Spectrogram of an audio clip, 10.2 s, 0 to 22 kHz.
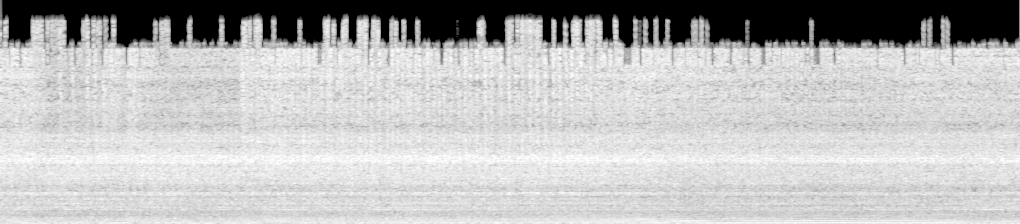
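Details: Polaris Trail Boss 250 two-stroke, just revived: pitch wanders, hunting up and down, and won't settle to a steady idle. The owner suspects a plugged carburetor idle circuit; the cause is not confirmed.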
